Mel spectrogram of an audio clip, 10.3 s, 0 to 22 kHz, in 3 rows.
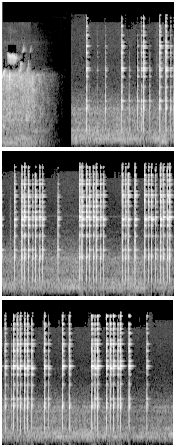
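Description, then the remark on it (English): A glass lid rattles on a rectangular yellow vintage Pyrex dish holding Brussels sprouts cooked in bacon grease with bacon and chestnuts, while exiting I-5 at 164th Street, in quick, irregular bursts of sharp clinks, fairly loud, after a brief soft rush at the start; no one speaks. “Well, that's the sound of Brussels sprouts cooked in bacon grease with bacon and chestnuts, held in a rectangular yellow vintage Pyrex dish with a glass lid.”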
